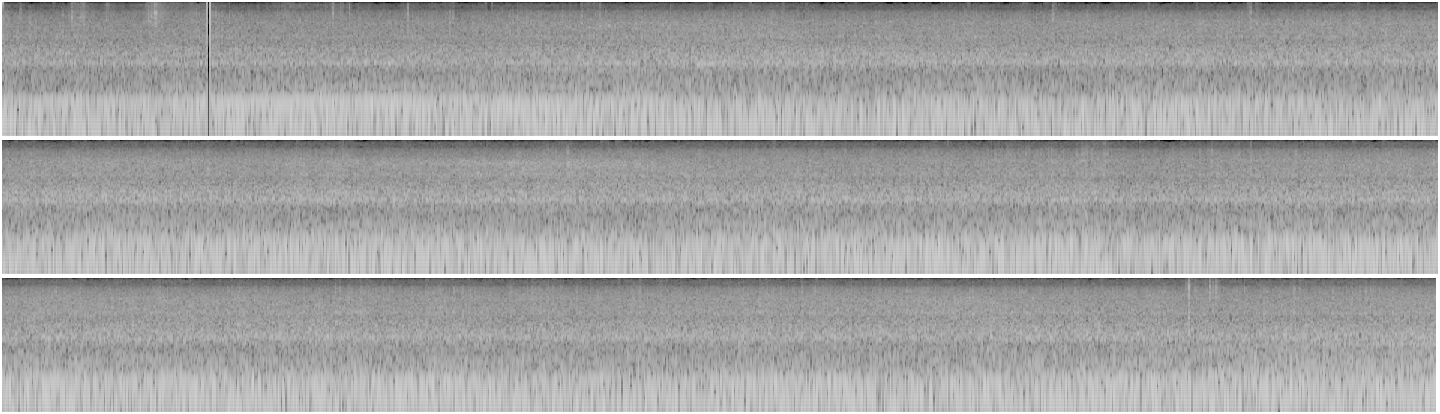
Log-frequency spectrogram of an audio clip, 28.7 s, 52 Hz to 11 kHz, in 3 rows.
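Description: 2003 Mercedes-Benz E500 4Matic's 5.0-litre V8 running steadily at high speed over a dense low rumble of road and wind noise, its note rising near the end.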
